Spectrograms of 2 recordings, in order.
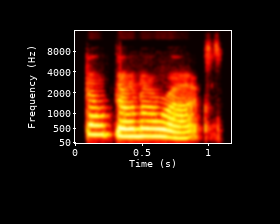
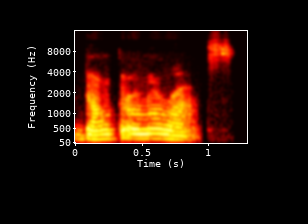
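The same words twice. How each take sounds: First: Higher and louder, laughing plea; teasing plea to viewers not to object; playful high call. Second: Said in the usual way. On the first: Real, not acted.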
